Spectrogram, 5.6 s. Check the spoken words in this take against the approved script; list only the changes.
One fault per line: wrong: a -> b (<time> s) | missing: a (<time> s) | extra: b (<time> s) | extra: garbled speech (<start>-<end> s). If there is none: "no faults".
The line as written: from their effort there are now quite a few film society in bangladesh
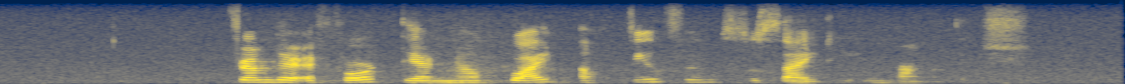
no faults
